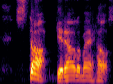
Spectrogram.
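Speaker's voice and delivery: loud yell. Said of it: "yelling so loud".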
